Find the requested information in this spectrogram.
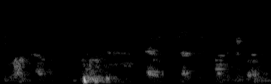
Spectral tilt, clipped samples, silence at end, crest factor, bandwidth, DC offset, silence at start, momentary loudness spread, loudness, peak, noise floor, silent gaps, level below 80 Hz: -10 dB/octave; under 0.1%; 0.1 s; 28 dB; 6.4 kHz; under 0.1%; 0.15 s; 20 LU; -38 LUFS; -12 dBFS; -57 dBFS; none; -68 dBFS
